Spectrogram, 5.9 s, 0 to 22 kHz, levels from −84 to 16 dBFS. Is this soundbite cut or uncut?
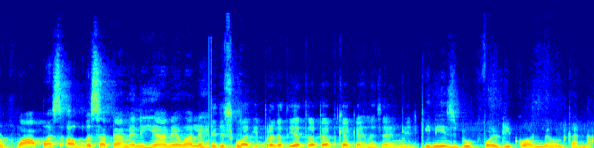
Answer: cut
